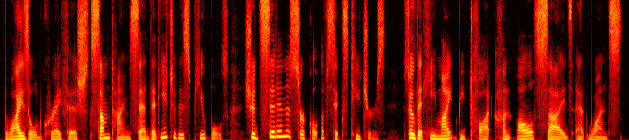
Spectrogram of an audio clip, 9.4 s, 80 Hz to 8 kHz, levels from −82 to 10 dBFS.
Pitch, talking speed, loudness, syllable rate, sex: 155 Hz, 190 wpm, -21 LUFS, 4.5 syllables/s, female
